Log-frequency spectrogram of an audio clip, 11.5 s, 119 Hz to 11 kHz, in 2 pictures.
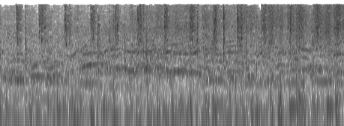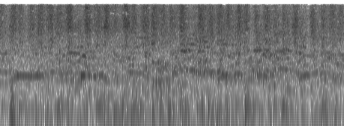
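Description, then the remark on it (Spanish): A large crowd of local people welcoming arriving travellers at the airport in Franceville, Gabon, escorting their bus: many voices mixing with rhythmic clapping and clatter, a dense, steady and loud din that carries on without a break for the whole stretch. “un sonido que nos has enviado del recibimiento en el último aeropuerto de los 75 viajes que habéis tenido que hacer hoy”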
